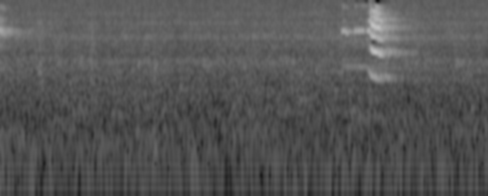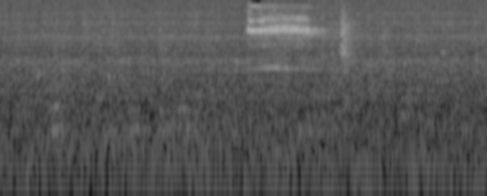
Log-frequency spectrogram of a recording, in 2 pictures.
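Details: A young long-eared owl near a house at night gives a begging call: two high, thin squeaks like a creaking gate, about three seconds apart, over a steady low hiss; identified with a phone app.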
